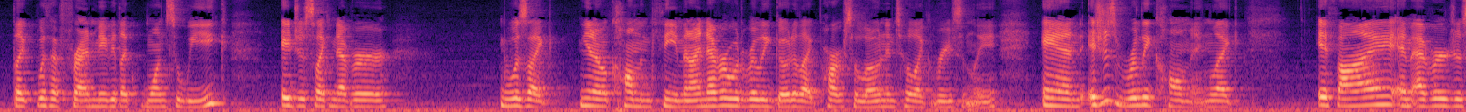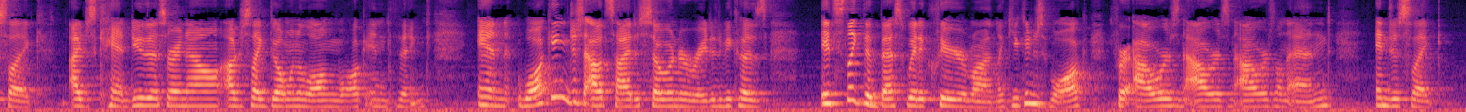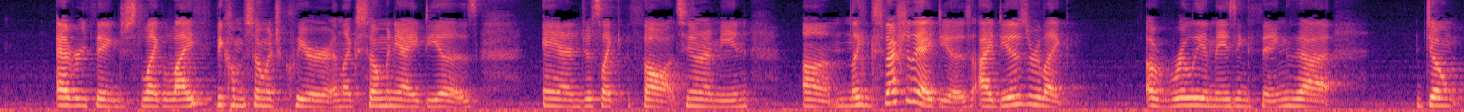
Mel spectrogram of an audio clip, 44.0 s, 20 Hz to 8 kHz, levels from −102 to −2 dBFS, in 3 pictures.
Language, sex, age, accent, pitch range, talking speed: English, female, 10-29, American, 170-195 Hz, 175 wpm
